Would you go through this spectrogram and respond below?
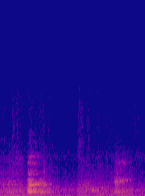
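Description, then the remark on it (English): Heavy breathing heard over a phone line, with about three audible inhales and exhales, each roughly a second apart, against a steady background hiss. No one speaks. “I can hear you breathing on the other end of the phone.”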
